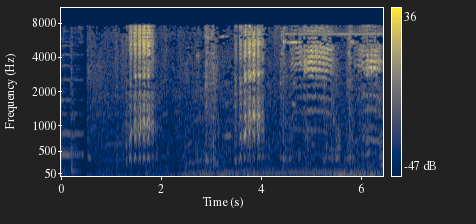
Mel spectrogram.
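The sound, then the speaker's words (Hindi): Several goats bleat in wavering, nasal cries, with two loud calls standing out near the start and middle and softer overlapping bleats following, set against a low steady background rumble. “तो गहूम देखैत रहे नहीं तो पटरू सब छीट देतो”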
